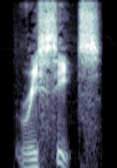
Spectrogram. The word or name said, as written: receipts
